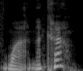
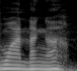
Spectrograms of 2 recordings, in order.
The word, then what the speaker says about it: Wānaka: It's a season of Wānaka. Yep, that's what that township was named after. Sometimes you'll hear that pronounced as Wānanga.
